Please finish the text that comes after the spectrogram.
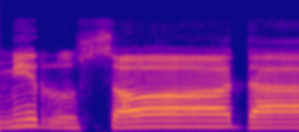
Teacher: র সাকিনের পরে হরফে মুস্তালিয়া 7টি অক্ষরের মধ্যে সদ আসার কারণে রটি বারিক হবে না, পুর করে পড়তে হবে।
